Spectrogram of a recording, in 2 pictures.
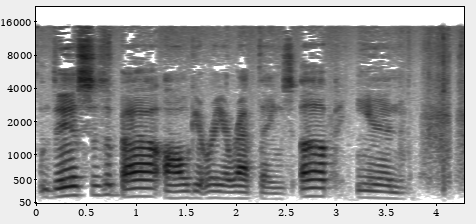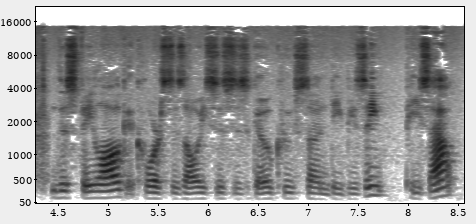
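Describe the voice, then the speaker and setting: A man's voice: mid-range voice, a little slow. A man hosting a casual, opinionated vlog, talking informally with rambling asides and exasperated rhetorical questions. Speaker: video vlogger, host. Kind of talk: casual, opinionated top-list vlog commentary.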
